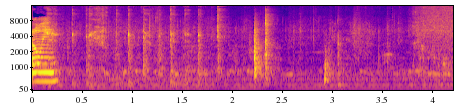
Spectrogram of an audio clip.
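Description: A metal fork stirring and scraping beaten eggs in a ceramic-coated frying pan, with scattered light clicks and taps against the pan over a faint sizzle.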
